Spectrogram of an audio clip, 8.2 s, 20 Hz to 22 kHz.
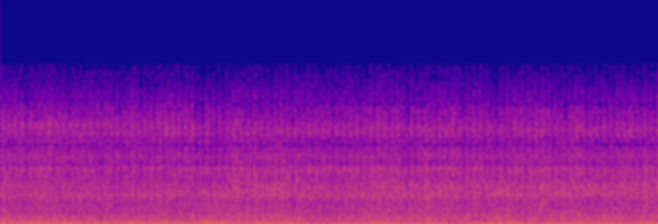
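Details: DAF SB220 East Lancs Mylennium bus diesel, stationary with a bad idle: a rough idle with a heavy, fairly regular bang about three times a second over the rumble; cause unknown.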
